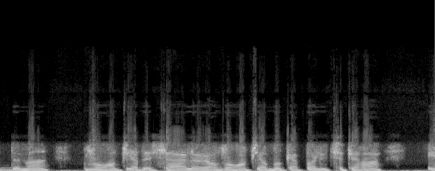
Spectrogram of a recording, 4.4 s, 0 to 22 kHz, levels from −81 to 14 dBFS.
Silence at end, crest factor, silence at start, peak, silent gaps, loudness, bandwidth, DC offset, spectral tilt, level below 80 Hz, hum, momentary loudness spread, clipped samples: 0 s; 10 dB; 0 s; 0 dBFS; none; -10 LUFS; 9 kHz; under 0.1%; -7.5 dB/octave; -26 dBFS; none; 6 LU; under 0.1%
